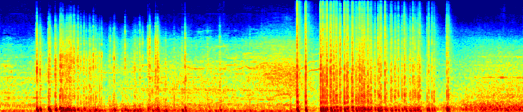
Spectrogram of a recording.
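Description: Fireworks going off in quick succession: a rapid string of sharp bangs and crackles starts about half a second in. The loudest cluster of bangs comes about four and a half seconds in, followed by another dense run of about two seconds.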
